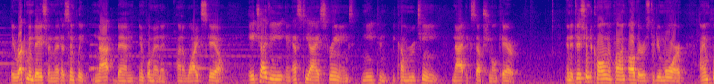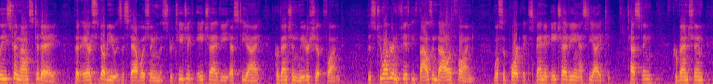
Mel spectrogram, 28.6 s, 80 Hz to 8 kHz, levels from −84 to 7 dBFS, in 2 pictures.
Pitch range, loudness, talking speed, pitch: 105-125 Hz, -17 LUFS, 130 wpm, 115 Hz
